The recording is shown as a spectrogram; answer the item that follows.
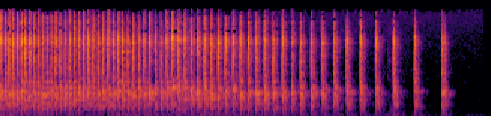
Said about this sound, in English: All right, we're going to play a little game of caller roulette. Let's spin the wheel.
